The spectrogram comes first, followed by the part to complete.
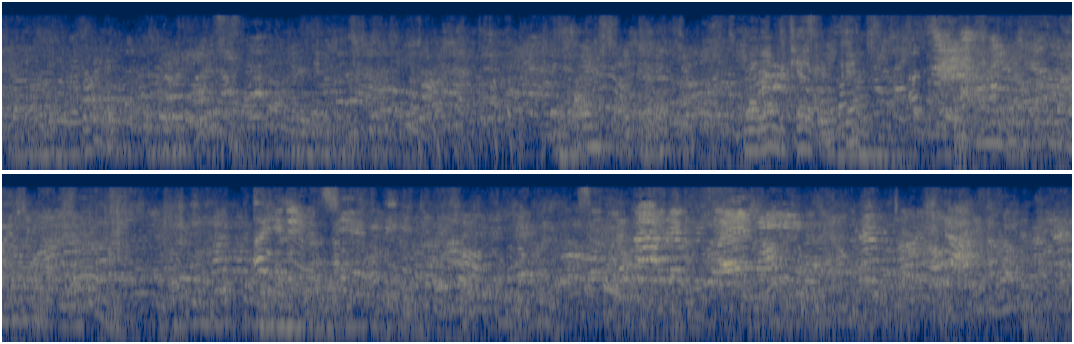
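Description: Many children and adults chattering at once in a large hall, no single voice clear, with a few higher children's calls near the end.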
